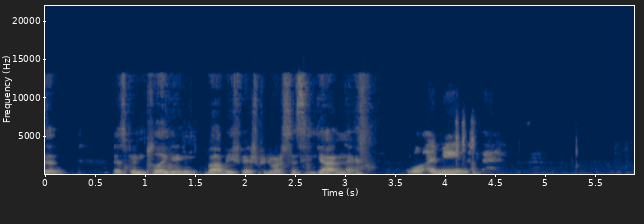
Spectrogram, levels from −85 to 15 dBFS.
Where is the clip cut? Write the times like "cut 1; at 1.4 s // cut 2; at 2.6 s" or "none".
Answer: cut 1; at 3.4 s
